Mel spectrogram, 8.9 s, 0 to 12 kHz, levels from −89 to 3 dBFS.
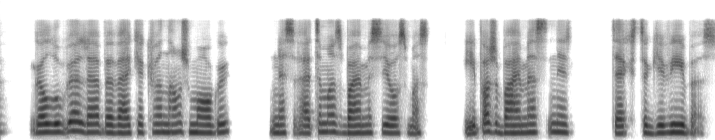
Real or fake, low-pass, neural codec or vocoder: fake; 7.2 kHz; codec, 16 kHz, about 1 kbps, DyCAST, with the encoder's durations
